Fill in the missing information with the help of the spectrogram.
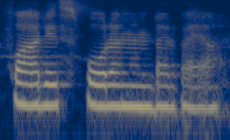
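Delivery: ordinary delivery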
